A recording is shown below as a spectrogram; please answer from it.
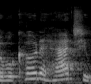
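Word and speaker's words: Wakodahatchee: Hatchi yeah Wetlands I'm finally being able to pronounce it correctly the Wakota Hachi wetlands are the place to go if you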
